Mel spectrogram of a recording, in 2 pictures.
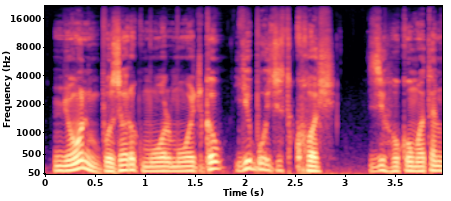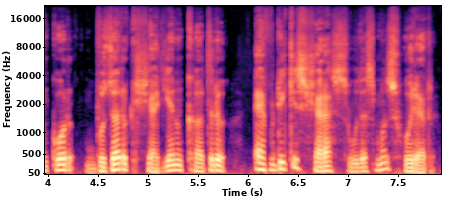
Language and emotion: Kashmiri, happy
